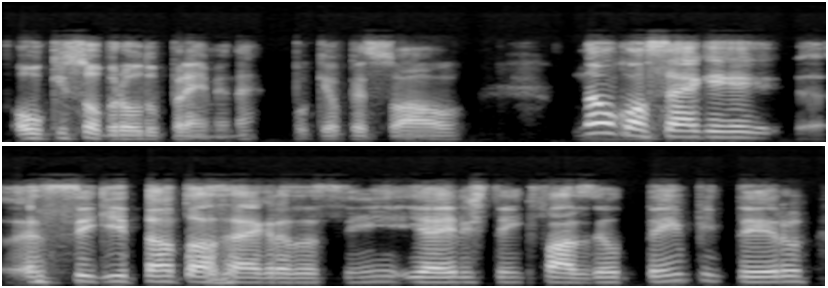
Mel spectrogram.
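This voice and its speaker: A man rambles through a story in a relaxed podcast chat, piling on fillers and restarts. His voice is smooth and resonant. The sound is dry and a little muffled. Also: mid-range voice, normal speed, dry recording. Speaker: podcast guest. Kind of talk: casual chat.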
